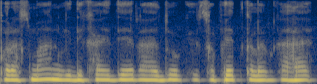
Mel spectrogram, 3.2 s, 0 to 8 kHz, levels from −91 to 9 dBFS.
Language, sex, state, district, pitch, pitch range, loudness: Hindi, male, Jharkhand, Palamu, 165 Hz, 155-170 Hz, -15 LUFS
